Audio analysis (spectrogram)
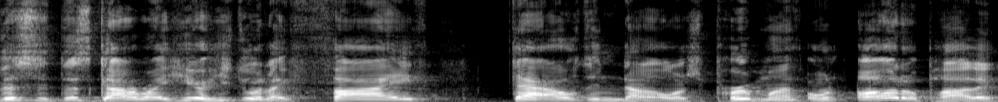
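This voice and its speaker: This man has a high voice and an animated tone. His intonation is lively, and the recording is very clean with a silent background. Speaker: online business coach. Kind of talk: tutorial. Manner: fast.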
